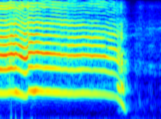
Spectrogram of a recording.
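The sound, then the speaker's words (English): A voice imitates a woman's scream: one loud, sustained high-pitched shriek lasting about a second and a half, then sharply breaking off and dropping in pitch, heard alone. “she just screamed.”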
